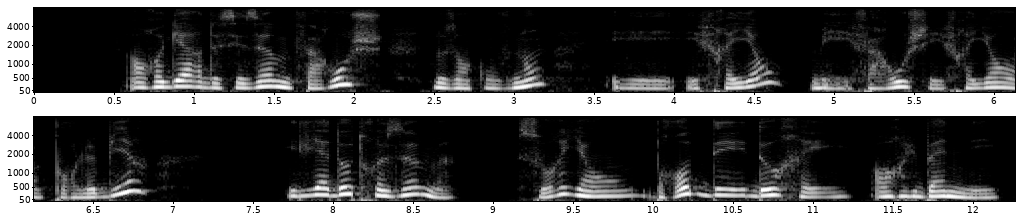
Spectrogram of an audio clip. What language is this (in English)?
French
